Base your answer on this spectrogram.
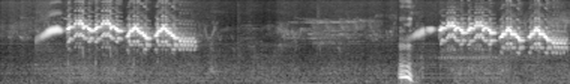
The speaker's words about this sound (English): All right, here's the veery. I love the sound of it. It's a really weird sound. Veery.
